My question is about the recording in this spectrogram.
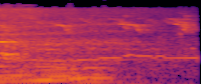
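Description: Faint bird calls: a quick series of short falling chirps, about two a second.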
